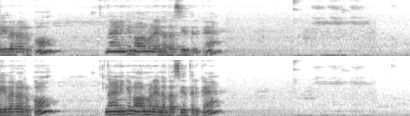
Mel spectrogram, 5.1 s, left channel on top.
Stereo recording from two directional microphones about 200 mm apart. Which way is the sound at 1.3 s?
55° right (ahead or behind).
